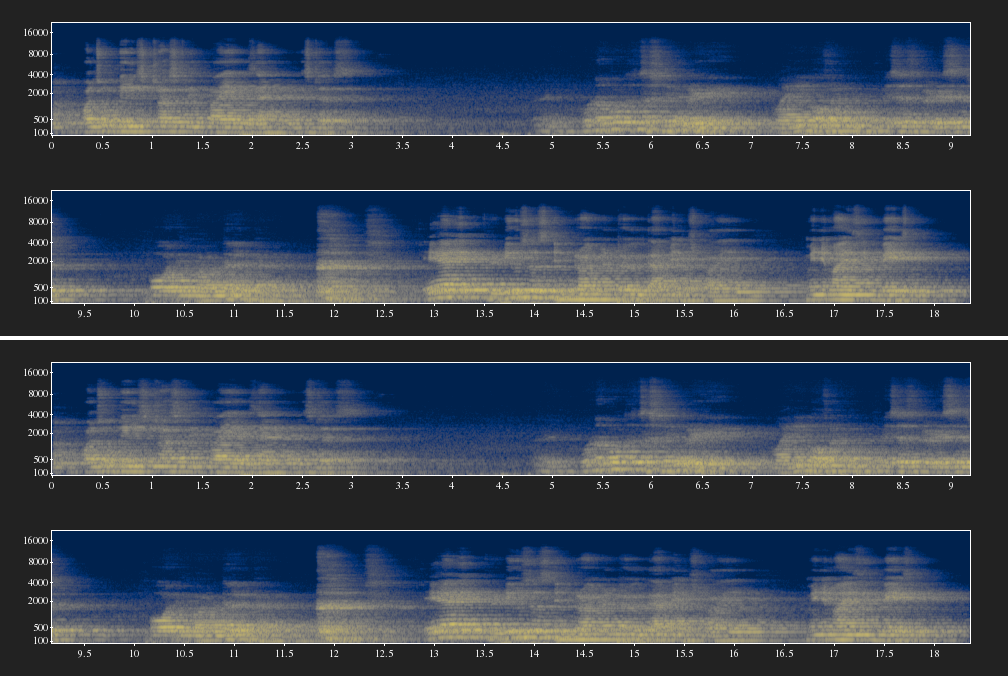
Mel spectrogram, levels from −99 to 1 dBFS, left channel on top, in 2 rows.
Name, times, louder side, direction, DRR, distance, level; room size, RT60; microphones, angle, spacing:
voice 1, 0.3-3.0 10.1-10.2 12.9-16.1 16.7-17.7, left 1 dB, 60° left, -5 dB, 0.5 m, -28 dB
voice 2, 4.8-6.7 7.2-9.3 10.1-11.4 11.8-12.5, right 1 dB, 15° right, -11 dB, 0.5 m, -28 dB
2.5 x 2.3 x 2.3 m, 2.4 s
head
